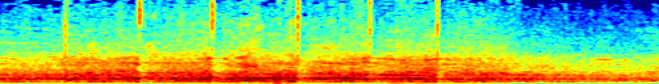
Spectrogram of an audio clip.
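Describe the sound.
A loud, sustained roar of an arena wrestling crowd cheering and yelling as the wrestler the Rock incites them, with a dense wash of voices holding steady throughout and a few sharp bursts rising out of the din.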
